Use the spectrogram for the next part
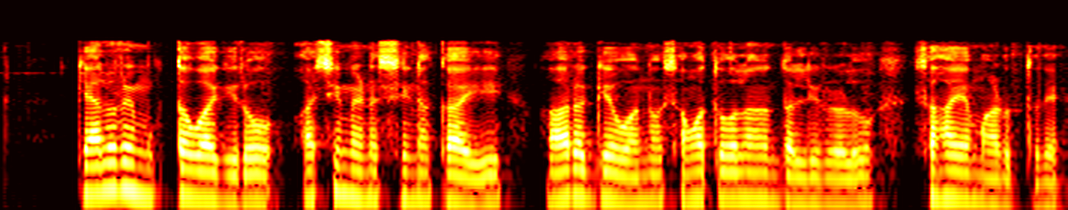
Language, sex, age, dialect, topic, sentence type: Kannada, male, 18-24, Mysore Kannada, agriculture, statement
